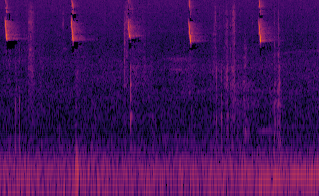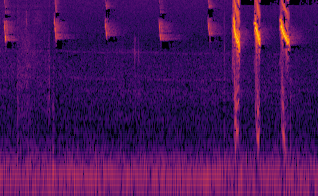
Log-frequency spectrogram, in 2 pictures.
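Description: A parrot chick with a yellow bill, right by the microphone, gives three loud, shrill squeals in quick succession near the end, after a run of faint, high, evenly spaced chips from its parents close by, over a low steady rumble.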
